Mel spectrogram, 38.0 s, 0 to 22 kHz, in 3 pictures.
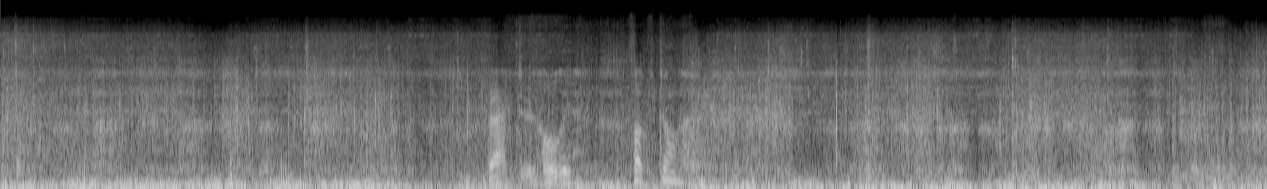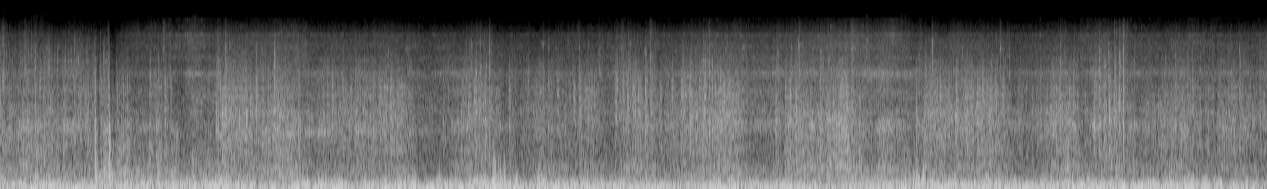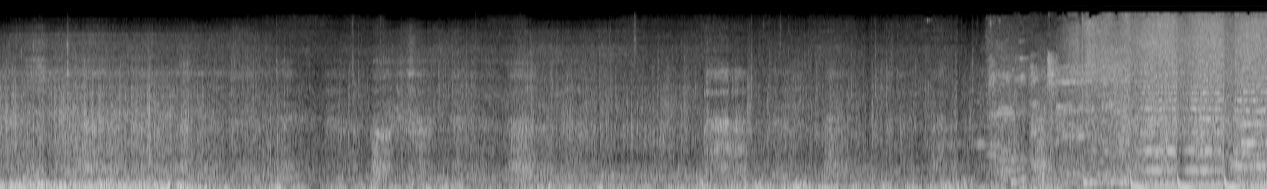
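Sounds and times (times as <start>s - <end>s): wind buffeting microphone: 0.0s - 35.8s
bike tyre noise: 0.0s - 38.0s
bike knocks and rattles: 7.0s - 35.1s.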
